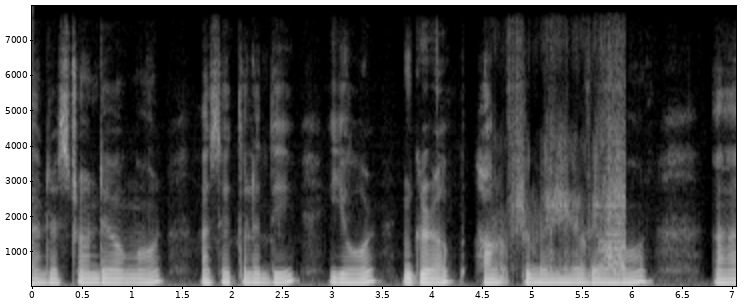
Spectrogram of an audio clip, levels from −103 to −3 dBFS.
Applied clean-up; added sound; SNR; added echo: neural diffusion model UNIVERSE++.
